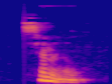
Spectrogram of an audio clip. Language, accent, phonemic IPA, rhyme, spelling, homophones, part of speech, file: English, Southern England, /ˈsɛmɪnəl/, -ɛmɪnəl, seminal, Seminole, adjective / noun, LL-Q1860 (eng)-seminal.wav
- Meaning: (adjective) 1. Of or relating to seed or semen 2. Creative or having the power to originate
